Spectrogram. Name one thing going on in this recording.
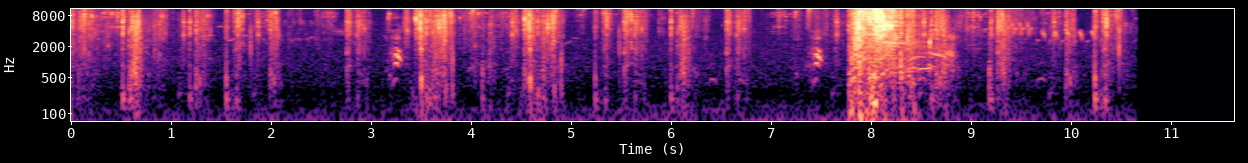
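Swords clash and clink sharply in a duel.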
